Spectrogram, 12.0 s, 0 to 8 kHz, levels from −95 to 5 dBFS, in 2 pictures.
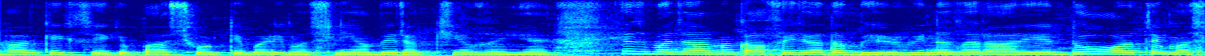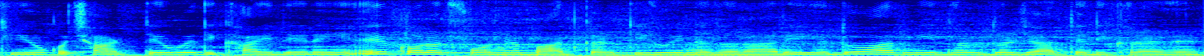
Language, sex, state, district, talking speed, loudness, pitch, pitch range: Hindi, female, Chhattisgarh, Rajnandgaon, 250 wpm, -31 LUFS, 245 Hz, 230-260 Hz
